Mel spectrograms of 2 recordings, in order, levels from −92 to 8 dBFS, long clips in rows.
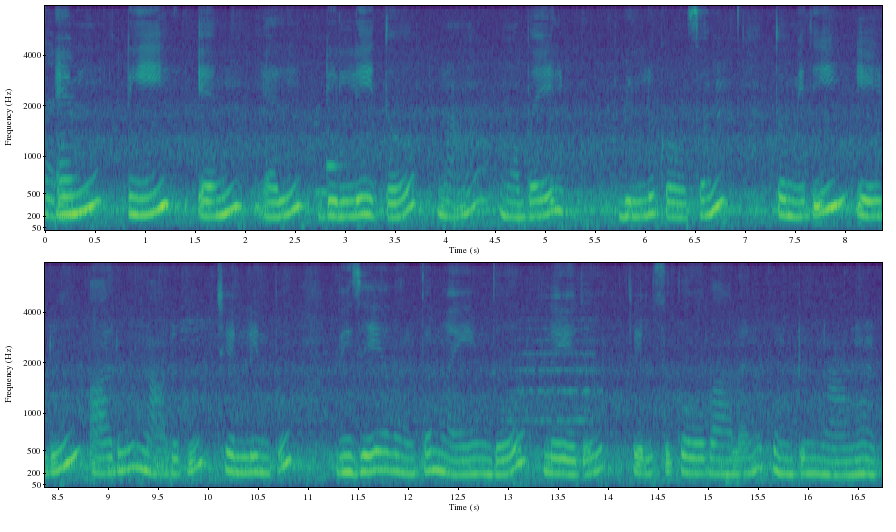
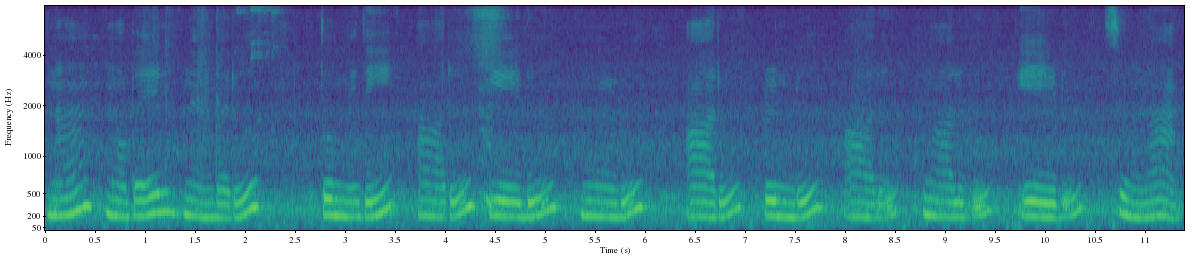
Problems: constant background noise, background conversations at intervals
